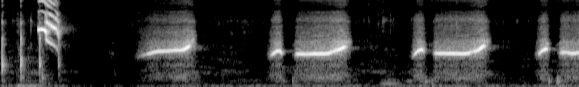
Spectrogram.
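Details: Pet ringneck parakeet vocalizing: a short harsh squawk at the start, then four drawn-out whistled notes, each holding steady and rising at the end, separated by brief pauses.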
